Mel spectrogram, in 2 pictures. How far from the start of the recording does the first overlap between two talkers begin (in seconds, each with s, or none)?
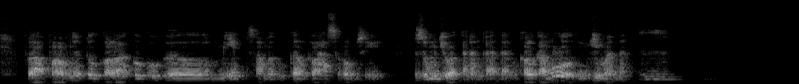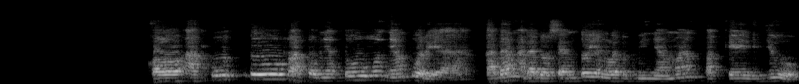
none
